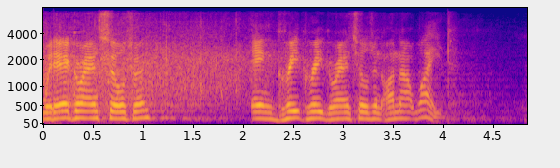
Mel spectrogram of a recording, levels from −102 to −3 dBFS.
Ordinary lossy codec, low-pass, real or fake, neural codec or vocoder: AAC, 32 kbps; 7.2 kHz; fake; vocoder, 22.05 kHz, 80 mel bands, WaveNeXt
